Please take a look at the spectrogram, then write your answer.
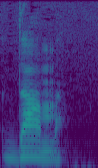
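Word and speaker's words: דם: hand okay next word the first consonant is dalit and we can translate it as d the vowel is commits and we can just iterate it as R and the final consonant is mm and it sounds as M so the the word we can read the word as dumb and the meaning call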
